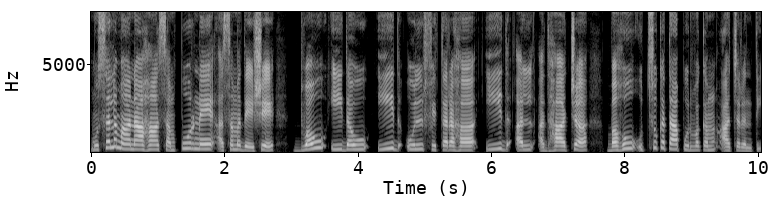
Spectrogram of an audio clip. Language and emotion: Sanskrit, neutral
